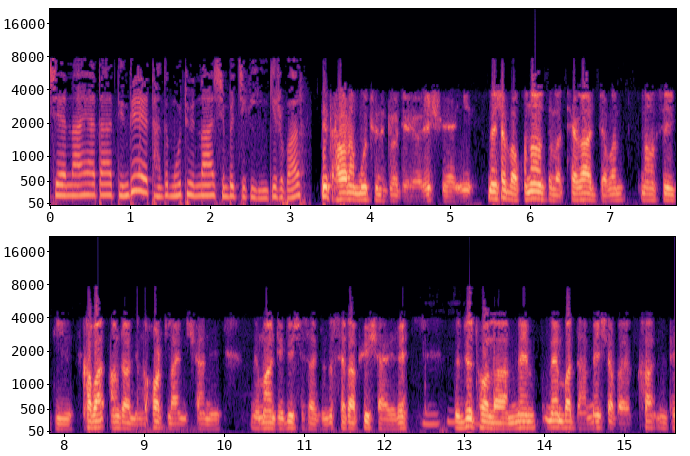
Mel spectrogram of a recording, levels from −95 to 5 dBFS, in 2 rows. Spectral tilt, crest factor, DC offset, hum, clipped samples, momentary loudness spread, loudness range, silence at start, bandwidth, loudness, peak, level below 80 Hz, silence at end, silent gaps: -4 dB/octave; 16 dB; under 0.1%; none; under 0.1%; 12 LU; 4 LU; 0 s; 8 kHz; -16 LUFS; 0 dBFS; -48 dBFS; 0 s; none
